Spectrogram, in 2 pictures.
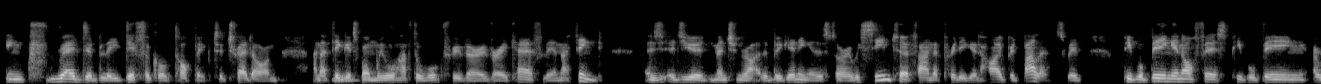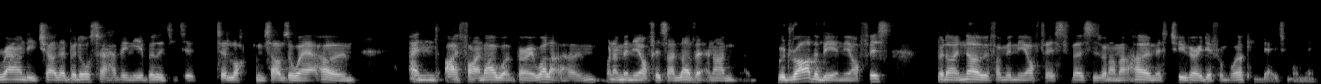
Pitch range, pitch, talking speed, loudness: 100-115 Hz, 105 Hz, 255 wpm, -23 LUFS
